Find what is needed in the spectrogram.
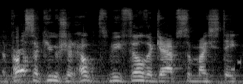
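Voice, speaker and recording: Over clear background noise, a man rattles along at a very fast pace in a put-on character voice. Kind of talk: comic overacting. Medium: game stream. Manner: jokey, rambling.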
